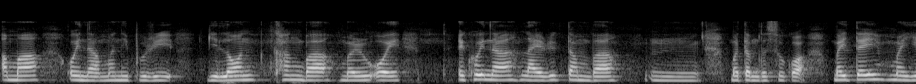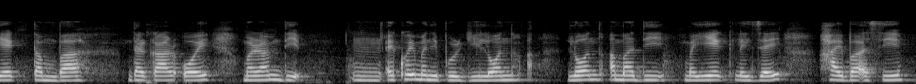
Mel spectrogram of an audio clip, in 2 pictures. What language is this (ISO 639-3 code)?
mni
